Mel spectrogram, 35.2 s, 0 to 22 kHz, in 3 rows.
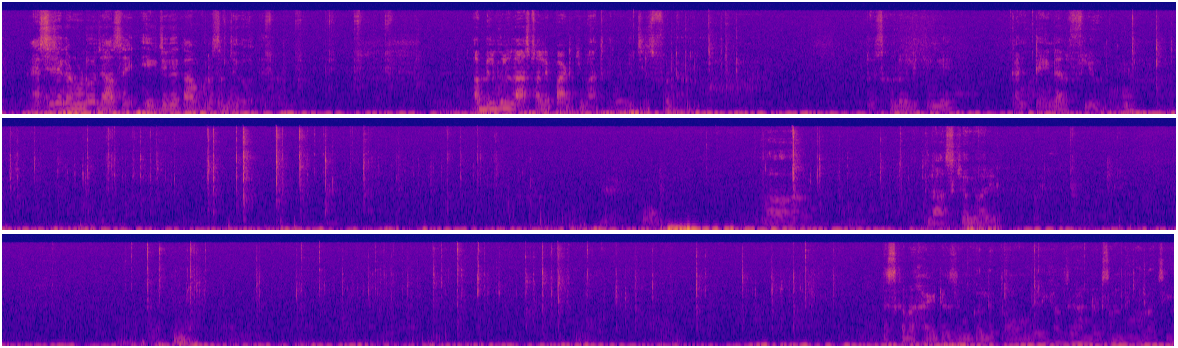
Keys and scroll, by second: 6.6 ctrl+c, 7.3 ctrl+v, 16.9 ctrl+s, 34.8 ctrl+t.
